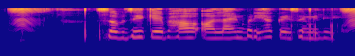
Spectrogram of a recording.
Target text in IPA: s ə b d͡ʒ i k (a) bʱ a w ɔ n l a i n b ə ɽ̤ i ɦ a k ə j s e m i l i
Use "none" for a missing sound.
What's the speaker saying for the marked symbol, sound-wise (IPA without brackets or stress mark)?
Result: e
